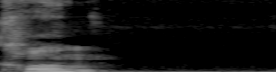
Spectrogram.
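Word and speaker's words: comb: The B in com, pronounced. The B in com is not pronounced. Telaffuz edilmez. That means we don't pronounce B in com. So the B is not pronounced. It is silent.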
